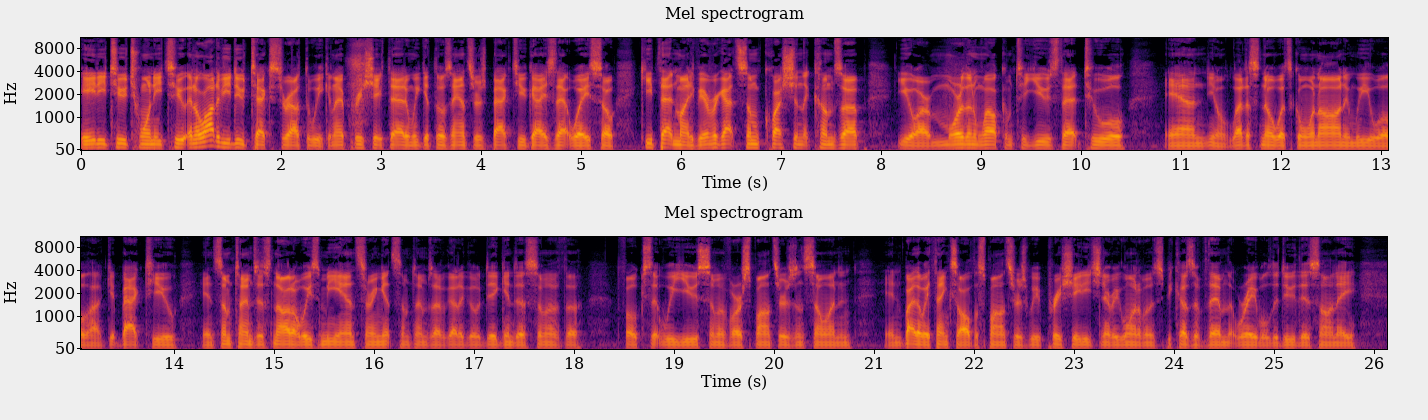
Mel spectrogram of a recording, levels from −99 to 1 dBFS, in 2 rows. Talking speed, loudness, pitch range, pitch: 285 wpm, -26 LUFS, 80-90 Hz, 85 Hz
